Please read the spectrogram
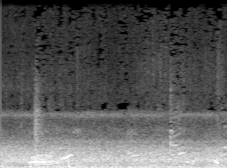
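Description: Scattered voices of players and spectators chattering and calling out across a ball field, over steady background noise and a thin, steady high tone.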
